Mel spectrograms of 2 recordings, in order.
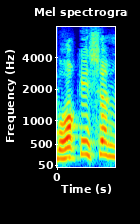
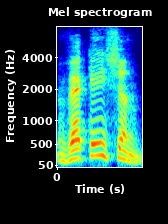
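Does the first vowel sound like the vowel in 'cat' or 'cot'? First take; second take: cot; cat. First: The first vowel sounds like the 'o' in cot. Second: The first vowel sounds like the 'a' in cat. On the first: The speaker calls it wrong. "এটা ভকেশন না" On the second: The speaker calls it right. "এটা ভ্যাকেশন"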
